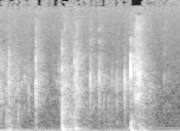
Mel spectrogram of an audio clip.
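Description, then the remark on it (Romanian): Slow footsteps thud across a hard floor toward a door, two heavy steps standing out between lighter taps, with a faint low hum underneath and no voices. “Am ajuns la ușă. Pașii ăștia pot să treacă uneori și ani întregi până să-i faci.”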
